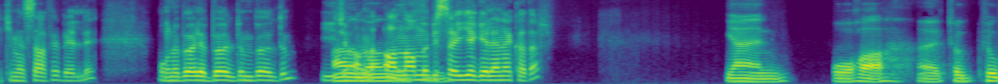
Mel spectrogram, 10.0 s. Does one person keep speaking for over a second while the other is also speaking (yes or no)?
yes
